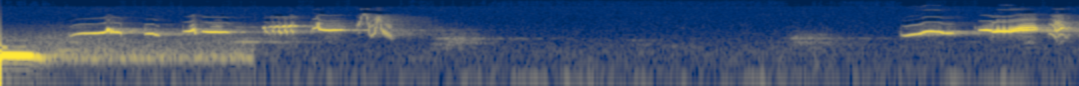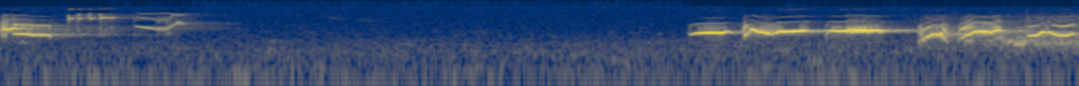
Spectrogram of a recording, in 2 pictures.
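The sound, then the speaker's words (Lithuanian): A Eurasian blackbird sings its flute-like song in three clear bursts of warbling, whistled phrases, each separated by a few seconds of silence, loud and alone. “Turbūt vienas iš nedaugelio paukščių, kurių iš tikrųjų laukia ir gamtininkai, todėl kad juodojo strazdo nepaprastai graži fleitiška giesmė.”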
